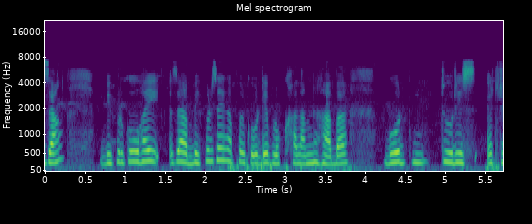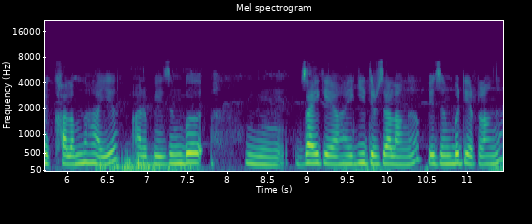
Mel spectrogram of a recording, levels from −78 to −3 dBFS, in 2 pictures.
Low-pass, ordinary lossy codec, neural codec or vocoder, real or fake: 7.2 kHz; none; none; real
